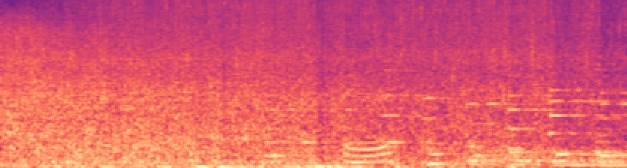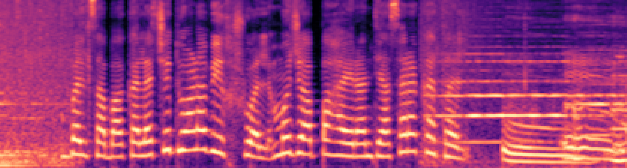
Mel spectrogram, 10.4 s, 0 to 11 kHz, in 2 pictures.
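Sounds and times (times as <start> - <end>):
steady rain: 0.0 - 6.0
speech: 3.3 - 5.2, 5.8 - 10.4.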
